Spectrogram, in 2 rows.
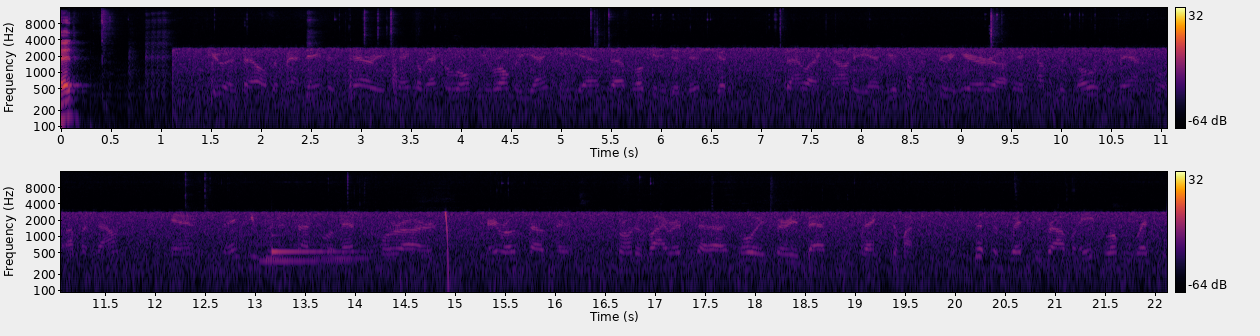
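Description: Weak single-sideband voice of a distant amateur radio station on 40 meters, heard through the receiver: faint speech buried in hiss and squeezed into a narrow, telephone-like band, a signal copied at five and five. A short two-note steady whistle from an interfering carrier cuts in a little past halfway.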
